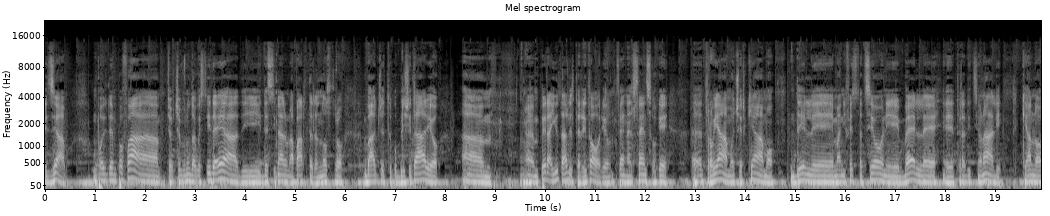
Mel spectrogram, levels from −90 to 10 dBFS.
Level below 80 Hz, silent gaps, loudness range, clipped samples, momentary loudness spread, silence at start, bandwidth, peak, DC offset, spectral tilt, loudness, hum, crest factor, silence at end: -32 dBFS; none; 1 LU; under 0.1%; 6 LU; 0 s; 14 kHz; -2 dBFS; under 0.1%; -5.5 dB/octave; -18 LUFS; none; 14 dB; 0 s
